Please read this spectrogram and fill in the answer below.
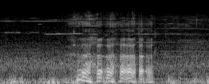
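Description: A man laughing in a short burst about a second in, over low wind rumble on the microphone.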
